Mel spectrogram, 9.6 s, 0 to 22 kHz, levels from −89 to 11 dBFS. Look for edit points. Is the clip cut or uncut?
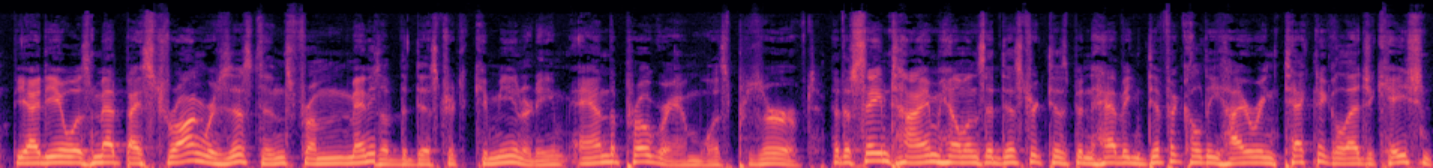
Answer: cut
